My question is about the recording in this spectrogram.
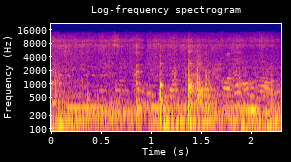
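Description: Water poured from bowls splashing over a seated person and onto the ground, with a couple of sharp knocks a little past the middle.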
